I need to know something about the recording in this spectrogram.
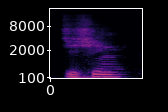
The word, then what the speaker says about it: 自身: So number 2 and 3 are pronounced exactly the same, but when you pronounce number 1, jishin, there's a slight, I guess you want to stress the first kanji a little bit more.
